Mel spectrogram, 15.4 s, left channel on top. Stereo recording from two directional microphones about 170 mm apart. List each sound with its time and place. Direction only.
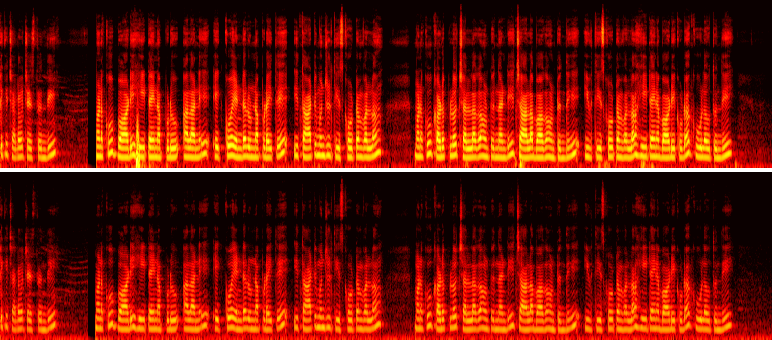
0.0 s speech: 35° left (ahead or behind)
0.3 s speech: 70° left (ahead or behind)
1.9 s speech: 45° left (ahead or behind)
